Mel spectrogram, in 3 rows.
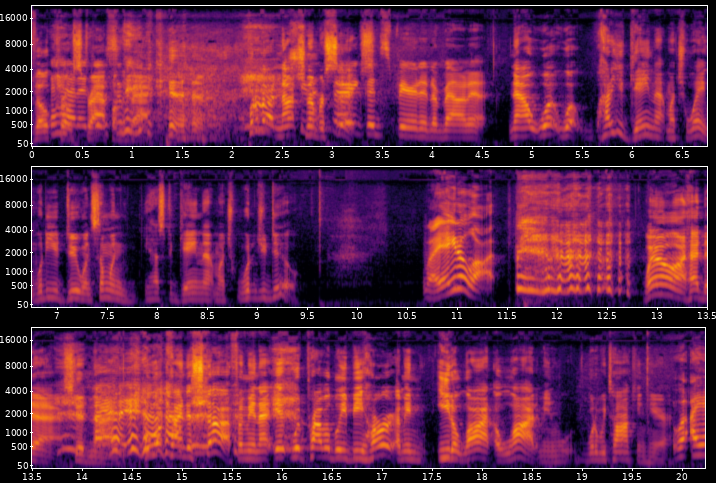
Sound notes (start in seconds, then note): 11.6 marisa chuckles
